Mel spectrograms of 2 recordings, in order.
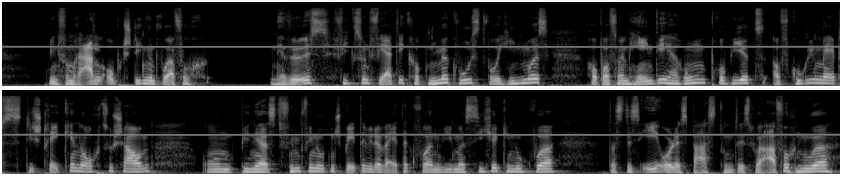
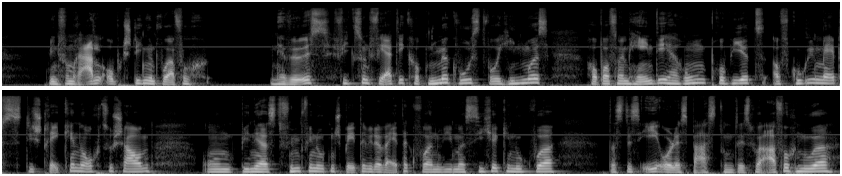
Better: second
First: high-pitched whine; loud; throughout; 2.5 kHz, 10 dB below the speech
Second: high-pitched whine; faint; throughout; 2.5 kHz, 30 dB below the speech

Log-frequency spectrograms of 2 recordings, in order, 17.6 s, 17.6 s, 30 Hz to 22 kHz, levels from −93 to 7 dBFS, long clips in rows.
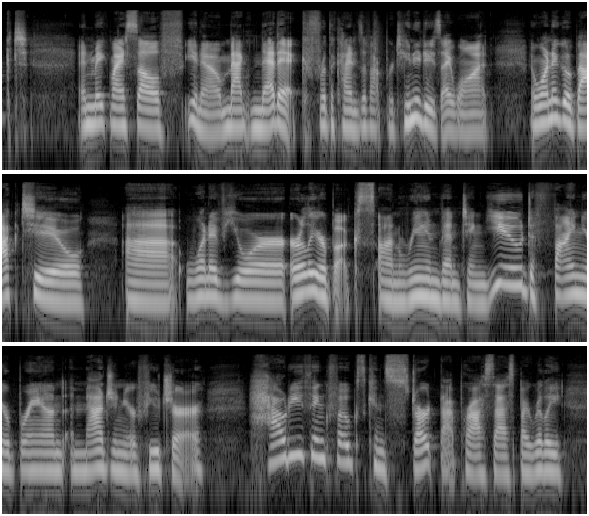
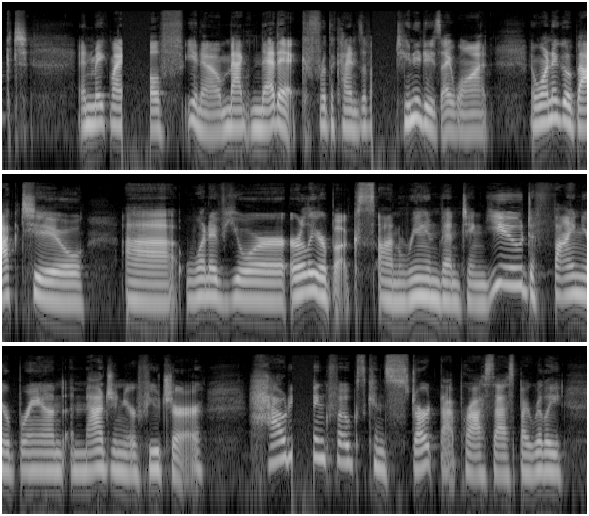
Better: first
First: none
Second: audio cutting out; at 1 s, at 3.5 s and at 15 s

